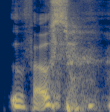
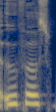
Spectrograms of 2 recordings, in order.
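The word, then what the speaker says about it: OOFOS: And so I bought UFOs. – How do you spell it again? – Okay, so it's O-O-F-O-S.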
